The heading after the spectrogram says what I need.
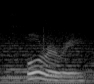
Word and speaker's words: orrery: How to pronounce orrery? Orrery.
